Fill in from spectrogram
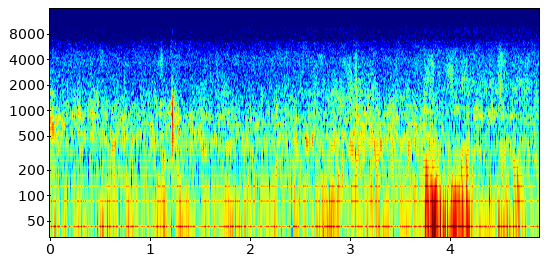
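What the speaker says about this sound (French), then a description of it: "regarde cette magnifique cascade que je t'avais filmée pour la chaîne Philocali" A waterfall makes a steady, broad rushing roar, heard at a moderate distance with some wind buffeting the microphone and one brief knock.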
